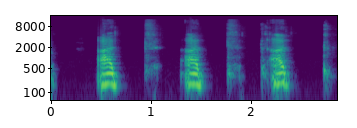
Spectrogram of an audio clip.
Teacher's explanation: زبان جو ہے، زبان کی ٹپ آف دا ٹنگ جو ہے وہ اوپر کے تالو سے ٹچ ہو رہی ہے نا، اوپر کے جو دانت ہیں اس کے کناروں سے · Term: مخرج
